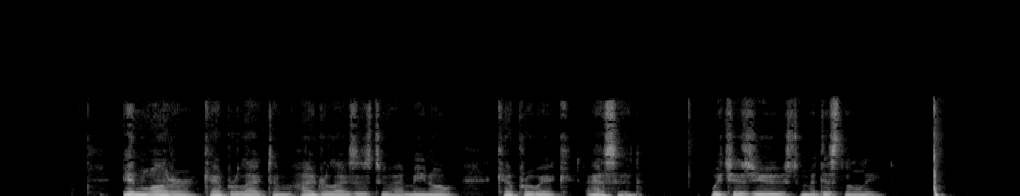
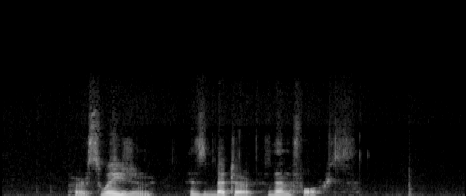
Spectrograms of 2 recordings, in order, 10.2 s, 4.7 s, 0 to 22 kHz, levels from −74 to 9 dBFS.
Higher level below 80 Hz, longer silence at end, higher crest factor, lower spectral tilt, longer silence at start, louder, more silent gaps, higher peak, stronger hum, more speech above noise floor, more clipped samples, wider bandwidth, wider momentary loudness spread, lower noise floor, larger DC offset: about the same, -50 dBFS vs -50 dBFS; second, 0.75 s vs 1.35 s; about the same, 20 dB vs 18 dB; about the same, -6 dB/octave vs -7 dB/octave; first, 1.25 s vs 0.75 s; second, -25 LUFS vs -16 LUFS; neither; second, -6 dBFS vs 0 dBFS; neither; first, 54 dB vs 43 dB; neither; about the same, 11.5 kHz vs 11 kHz; second, 9 LU vs 14 LU; first, -78 dBFS vs -57 dBFS; neither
